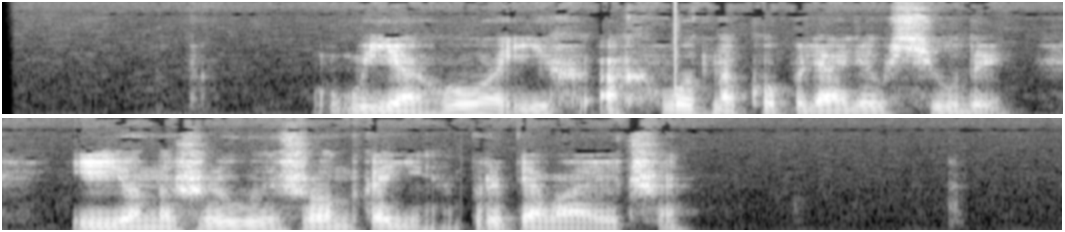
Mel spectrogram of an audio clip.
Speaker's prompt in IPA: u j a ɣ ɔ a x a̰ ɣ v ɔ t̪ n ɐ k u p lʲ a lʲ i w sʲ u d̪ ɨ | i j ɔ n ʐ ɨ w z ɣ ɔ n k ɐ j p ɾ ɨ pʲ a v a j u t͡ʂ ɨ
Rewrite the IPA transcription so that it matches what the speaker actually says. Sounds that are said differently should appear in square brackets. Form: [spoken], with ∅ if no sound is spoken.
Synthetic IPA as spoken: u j a ɣ ɔ [i] x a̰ [x] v ɔ t̪ n ɐ k u p lʲ a lʲ i w sʲ u d̪ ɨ | i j ɔ n ʐ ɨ w z [ʐ] ɔ n k ɐ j p ɾ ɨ pʲ a v a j u t͡ʂ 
